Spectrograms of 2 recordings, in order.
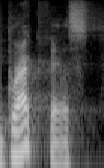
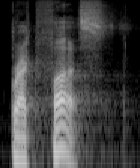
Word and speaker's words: breakfast: Brek rhymes with check.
